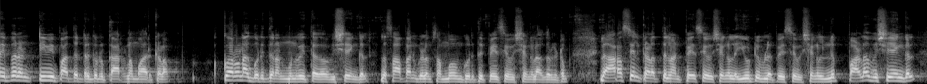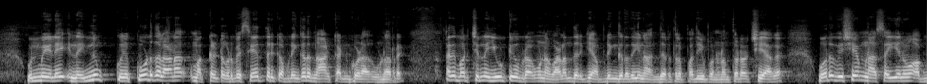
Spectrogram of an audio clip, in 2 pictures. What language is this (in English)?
Tamil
